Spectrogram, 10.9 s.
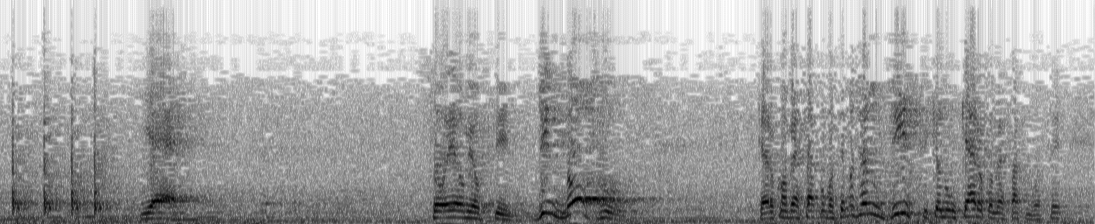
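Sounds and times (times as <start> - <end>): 
knocking on a door: 0.1 - 1.2
speech: 1.4 - 2.0, 4.3 - 6.3, 7.6 - 10.9.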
